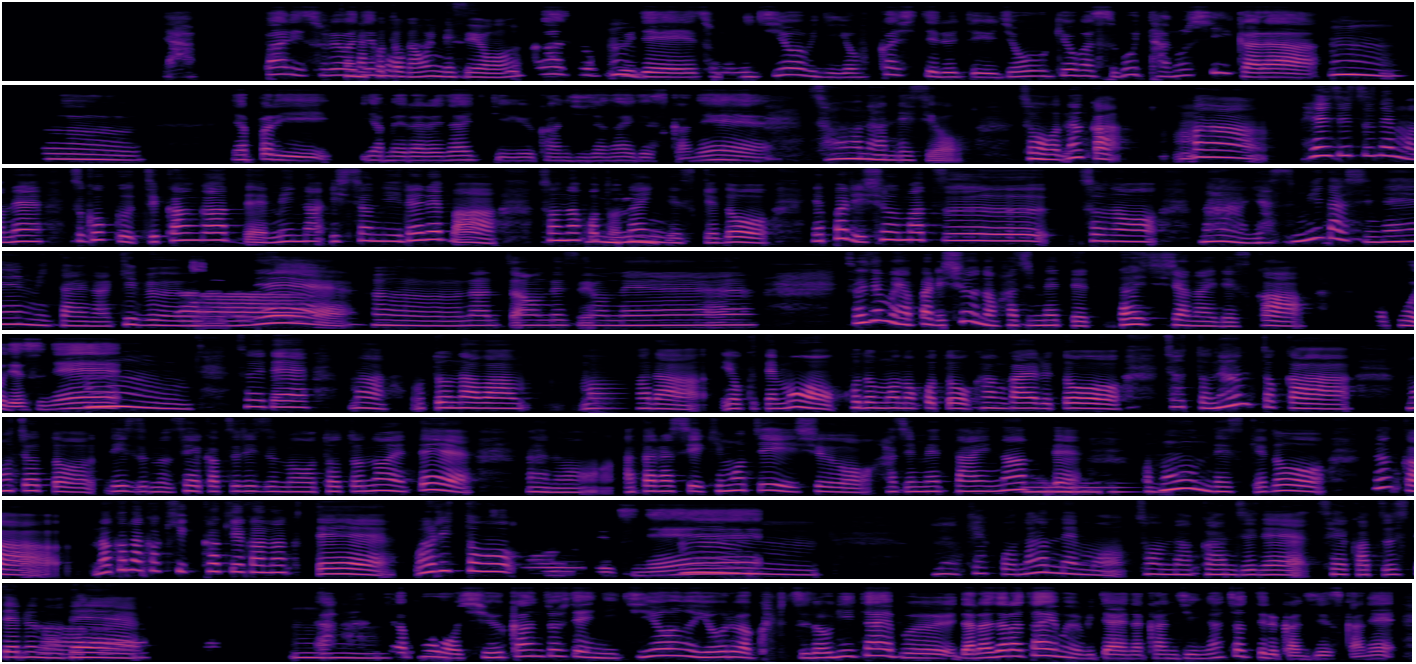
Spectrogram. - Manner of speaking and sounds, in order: other background noise
- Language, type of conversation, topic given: Japanese, advice, 休日に生活リズムが乱れて月曜がつらい
- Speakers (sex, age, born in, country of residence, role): female, 50-54, Japan, Japan, advisor; female, 50-54, Japan, Japan, user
